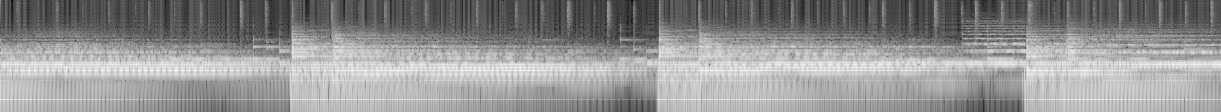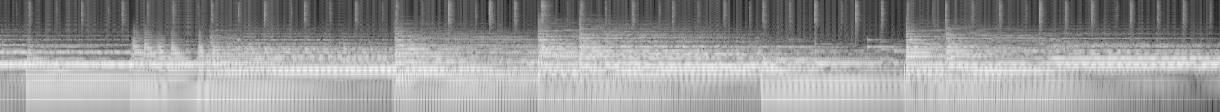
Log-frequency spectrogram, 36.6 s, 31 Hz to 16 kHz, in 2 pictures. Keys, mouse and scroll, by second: 1.0 click, 1.5 click, 3.1-3.8 scroll up 4, 4.0 scroll up 1, 4.2 ctrl+KP_Add, 4.3 ctrl+KP_Add, 5.3 ctrl+KP_Add, 5.7 ctrl+KP_Subtract, 7.0-7.5 scroll up 2, 7.5 alt+shift+click, 7.5 scroll up 1, 8.5-9.4 scroll down 5, 9.4 s, 10.6 click, 11.4 click, 16.3 click, 17.0-19.0 scroll down 3, 19.0 click, 19.0-19.6 scroll down 1, 19.6 click, 22.0 scroll down 1, 22.5 ctrl+z, 22.8 ctrl+z, 23.8 ctrl+z, 25.0 Tab, 27.8-28.8 scroll up 1, 28.8 click, 29.3 shift+middle click, 29.6-30.2 scroll up 2, 30.2 Tab, 30.5 shift+middle click, 30.8 middle click, 31.0 scroll up 1, 31.7 click, 32.3 ctrl+KP_Add, 33.1 ctrl+KP_Add, 36.0 ctrl+KP_Add, 36.0 ctrl+z.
